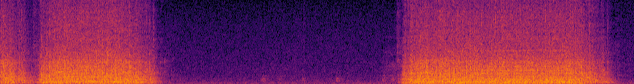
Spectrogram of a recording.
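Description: A sewing machine runs in two loud, steady bursts while stitching the waistband of skirted bummies, with a quiet pause between them.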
